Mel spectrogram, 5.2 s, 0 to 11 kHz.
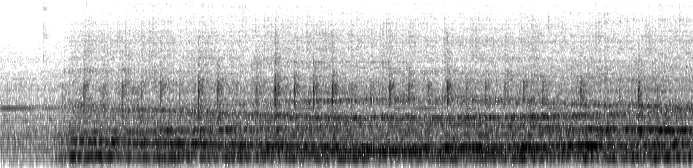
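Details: STEPPERONLINE Nema 23 integrated servo (90W/180W) on a CNC milling machine conversion axis; steady mid-pitched hum with faint higher tones and light ticking, strange humming from the servo, cause unclear; axis noise partly from the ball screw.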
